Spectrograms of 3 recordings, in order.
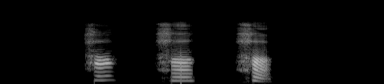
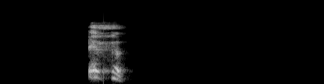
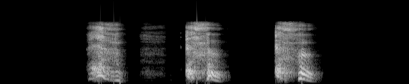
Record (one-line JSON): {"exhalation_length": "3.8 s", "exhalation_amplitude": 14867, "exhalation_signal_mean_std_ratio": 0.32, "cough_length": "3.2 s", "cough_amplitude": 21841, "cough_signal_mean_std_ratio": 0.23, "three_cough_length": "4.1 s", "three_cough_amplitude": 32768, "three_cough_signal_mean_std_ratio": 0.4, "survey_phase": "beta (2021-08-13 to 2022-03-07)", "age": "45-64", "gender": "Female", "wearing_mask": "No", "symptom_none": true, "smoker_status": "Never smoked", "respiratory_condition_asthma": false, "respiratory_condition_other": false, "recruitment_source": "REACT", "submission_delay": "2 days", "covid_test_result": "Negative", "covid_test_method": "RT-qPCR", "influenza_a_test_result": "Negative", "influenza_b_test_result": "Negative"}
